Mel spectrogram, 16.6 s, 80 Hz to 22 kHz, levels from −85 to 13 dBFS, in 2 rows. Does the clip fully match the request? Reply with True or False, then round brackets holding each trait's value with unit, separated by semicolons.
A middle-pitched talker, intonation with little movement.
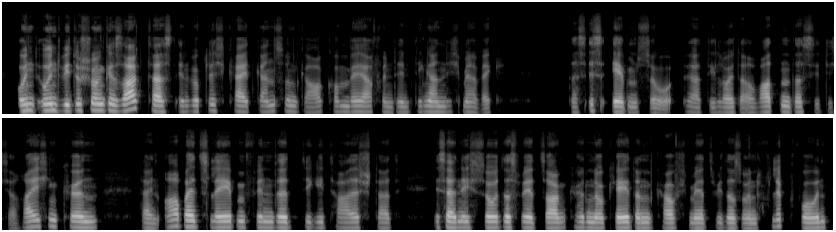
True (155 Hz; 2.2 semitones)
